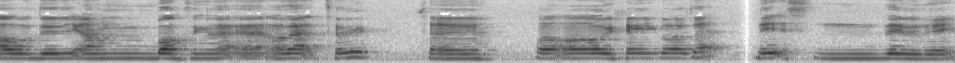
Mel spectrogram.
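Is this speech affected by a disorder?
Yes: cerebral palsy; speech sounds unusual to new listeners.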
